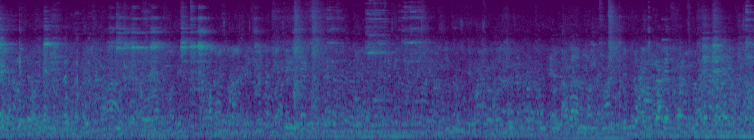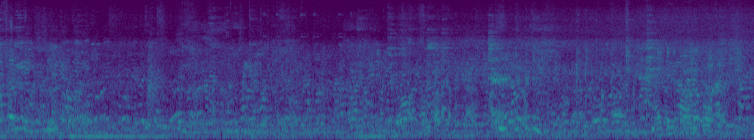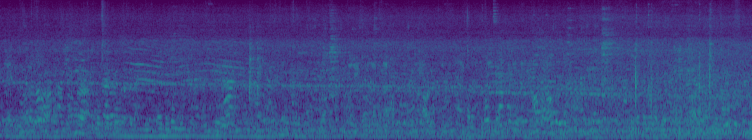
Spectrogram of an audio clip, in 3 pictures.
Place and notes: Sevilla, Provinz Sevilla, Spanien - Sevilla - street cafe - morning atmosphere
At a street cafe on a sunday morning - the sound of people talking while having their breakfast - cars and motorcycles passing by.
international city sounds - topographic field recordings and social ambiences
